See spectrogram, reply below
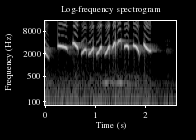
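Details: Prenjak daun, a prinia from Lombok in NTB, giving one clean, rapid phrase of about eleven loud, bright, bouncing whistled notes lasting two seconds.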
